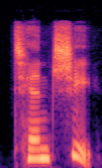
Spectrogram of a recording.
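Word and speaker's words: 天气: Combine sky, tiān with the character for energy, and you get tiān qi, sky energy.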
